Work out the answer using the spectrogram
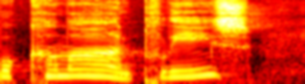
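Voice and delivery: play-acted tiny, frightened pleading voice, very high. Retelling a little guy at a store cashier speaking to them: mock-scared Lil Kong pleading. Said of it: "he was all scared to be left alone".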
